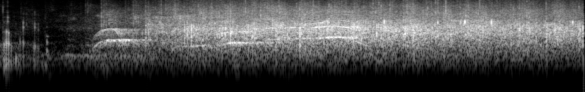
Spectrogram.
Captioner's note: audience applauding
